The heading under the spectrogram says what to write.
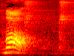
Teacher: For that, my tongue has to be, because it is ba, it's not ba, ba, ba, ba. If it is a ba, my tongue has to be backward. A is a back sound, back vowel.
